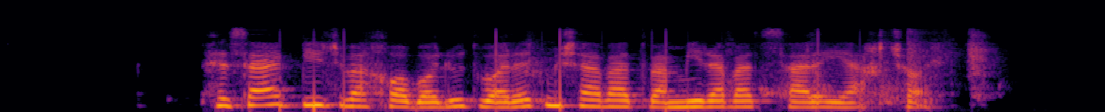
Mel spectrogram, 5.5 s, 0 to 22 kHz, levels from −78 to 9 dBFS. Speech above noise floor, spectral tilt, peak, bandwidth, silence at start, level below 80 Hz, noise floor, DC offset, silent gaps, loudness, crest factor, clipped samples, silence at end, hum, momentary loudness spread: 68 dB; -7 dB/octave; -2 dBFS; 7.8 kHz; 1.05 s; -50 dBFS; -83 dBFS; under 0.1%; none; -16 LUFS; 14 dB; under 0.1%; 0.6 s; none; 11 LU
